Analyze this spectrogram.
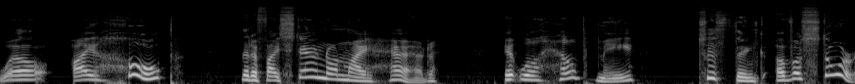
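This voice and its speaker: This is a put-on character voice delivered at a very slow pace. Long pauses come often. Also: man, high pitch for a man. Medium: read story.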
